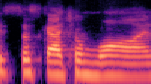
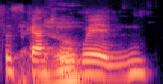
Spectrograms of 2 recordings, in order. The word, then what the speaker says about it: Saskatchewan: to correct people here when they say saskatchewan won i'm like no it's saskatchewan win because you always win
